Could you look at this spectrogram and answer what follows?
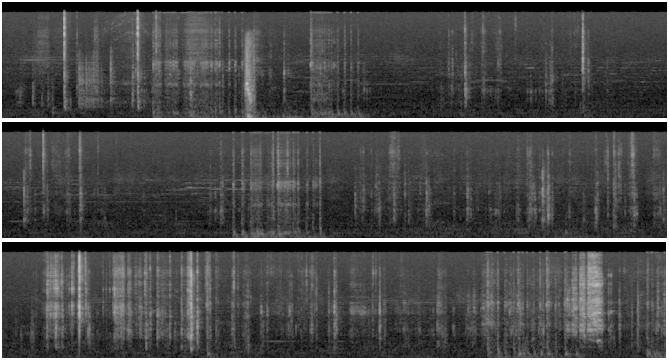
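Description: Small cardboard box of a diecast model car being handled and opened by hand: scattered light taps and clicks of the card, with louder rustling and scraping about halfway through and again near the end as the flap is opened.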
